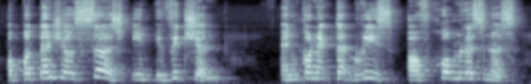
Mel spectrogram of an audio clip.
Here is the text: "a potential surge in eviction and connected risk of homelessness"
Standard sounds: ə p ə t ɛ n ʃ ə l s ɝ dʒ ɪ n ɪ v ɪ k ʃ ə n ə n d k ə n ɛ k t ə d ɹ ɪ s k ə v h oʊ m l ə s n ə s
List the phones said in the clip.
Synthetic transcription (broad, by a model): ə p ə t ɛ n ʃ ə l s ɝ tʃ ɪ n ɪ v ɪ k ʃ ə n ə n k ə n ɛ k t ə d ɹ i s ə f h oʊ m l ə s n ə s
